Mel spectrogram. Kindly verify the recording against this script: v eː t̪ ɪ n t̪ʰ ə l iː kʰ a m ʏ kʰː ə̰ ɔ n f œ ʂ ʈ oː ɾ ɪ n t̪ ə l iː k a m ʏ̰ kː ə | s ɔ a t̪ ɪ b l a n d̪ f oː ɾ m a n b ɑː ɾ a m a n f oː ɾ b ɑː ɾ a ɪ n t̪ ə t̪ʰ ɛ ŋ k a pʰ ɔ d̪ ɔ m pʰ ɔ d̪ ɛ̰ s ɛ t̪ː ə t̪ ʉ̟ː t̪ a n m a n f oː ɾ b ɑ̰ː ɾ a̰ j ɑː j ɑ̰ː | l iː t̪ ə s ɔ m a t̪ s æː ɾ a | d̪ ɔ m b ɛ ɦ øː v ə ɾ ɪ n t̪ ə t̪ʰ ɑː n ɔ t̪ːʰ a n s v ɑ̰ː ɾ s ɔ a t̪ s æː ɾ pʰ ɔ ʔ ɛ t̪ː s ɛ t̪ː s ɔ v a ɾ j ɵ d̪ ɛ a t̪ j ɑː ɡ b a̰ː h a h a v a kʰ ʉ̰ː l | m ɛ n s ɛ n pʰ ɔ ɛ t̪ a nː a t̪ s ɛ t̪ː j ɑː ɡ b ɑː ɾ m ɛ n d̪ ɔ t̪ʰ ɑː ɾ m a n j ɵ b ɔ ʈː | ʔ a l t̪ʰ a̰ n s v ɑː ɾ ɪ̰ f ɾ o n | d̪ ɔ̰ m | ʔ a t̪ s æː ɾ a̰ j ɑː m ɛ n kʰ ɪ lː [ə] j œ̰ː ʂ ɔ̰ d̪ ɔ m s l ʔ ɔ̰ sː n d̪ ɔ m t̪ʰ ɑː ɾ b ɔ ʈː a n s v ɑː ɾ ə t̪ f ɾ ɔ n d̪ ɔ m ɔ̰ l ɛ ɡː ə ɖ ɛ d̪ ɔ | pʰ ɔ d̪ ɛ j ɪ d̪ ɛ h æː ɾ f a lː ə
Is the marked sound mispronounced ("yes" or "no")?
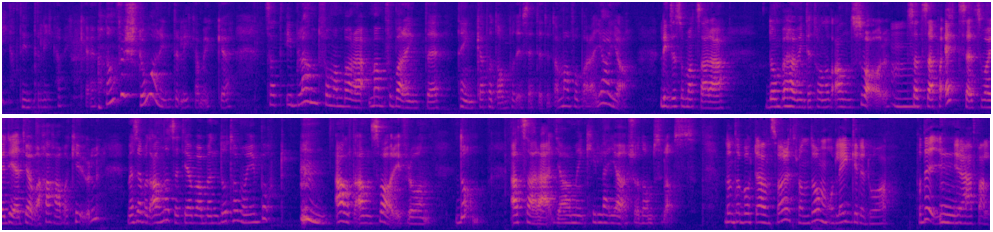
yes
